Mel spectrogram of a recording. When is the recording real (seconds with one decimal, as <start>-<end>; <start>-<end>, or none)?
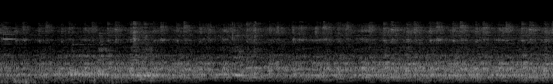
0.0-2.0; 3.7-5.5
